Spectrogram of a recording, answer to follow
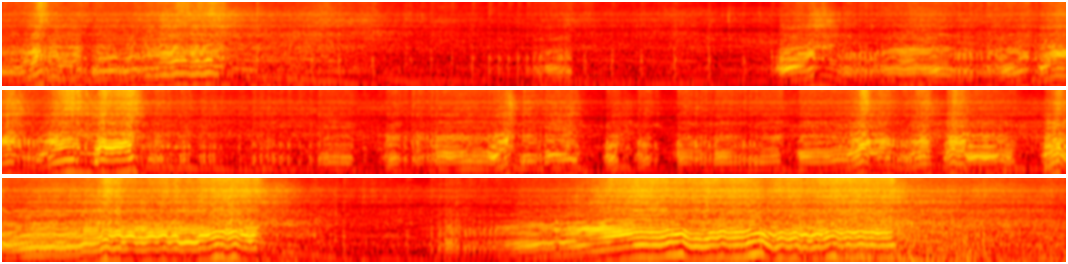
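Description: Enduro dirt bike engine, heard on board, revving up through the gears and backing off again and again for the corners of a dirt trail. Its longest loud, steady full-throttle pulls come in the second half.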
